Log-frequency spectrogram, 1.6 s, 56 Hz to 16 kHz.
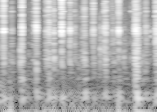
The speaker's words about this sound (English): Me, I've actually got, like, the Maxis 35 keyboard with the GD LED lights. It's actually pretty low-key fire if you're looking to, like, do, like, a lot of movements. Like, you can hear, like, just listen to this.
